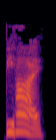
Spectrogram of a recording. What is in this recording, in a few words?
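"bahai", British English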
